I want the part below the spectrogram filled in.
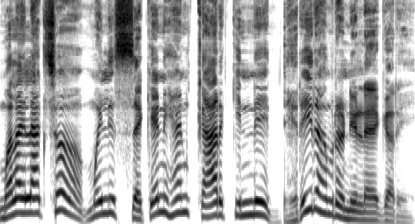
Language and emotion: Nepali, happy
